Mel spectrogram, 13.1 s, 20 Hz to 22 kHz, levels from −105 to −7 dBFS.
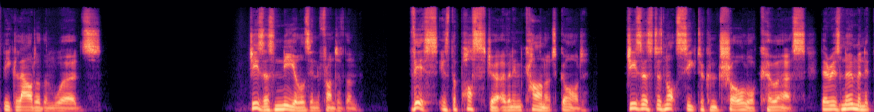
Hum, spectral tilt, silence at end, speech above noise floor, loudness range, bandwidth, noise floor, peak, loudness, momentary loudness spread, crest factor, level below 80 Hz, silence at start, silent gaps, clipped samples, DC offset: none; -4 dB/octave; 0.1 s; over 71 dB; 5 LU; 17 kHz; under -90 dBFS; -6 dBFS; -19 LUFS; 8 LU; 16 dB; -62 dBFS; 0.05 s; 1.68-3.32 s, 5.81-6.12 s, 8.96-9.35 s; under 0.1%; under 0.1%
